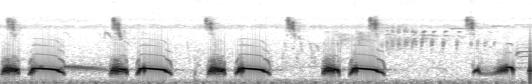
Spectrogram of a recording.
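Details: Spotted dove at a ground decoy meant to draw in a wild rival. Regular paired coos, a short note and then a longer falling one, repeat about every second before fading into softer notes. Faint high chirps are heard.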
